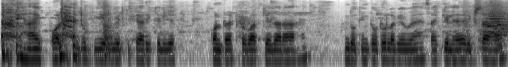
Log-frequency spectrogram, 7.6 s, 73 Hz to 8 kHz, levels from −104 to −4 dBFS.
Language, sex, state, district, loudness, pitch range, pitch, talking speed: Hindi, male, Bihar, Purnia, -16 LUFS, 125-135 Hz, 130 Hz, 220 wpm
